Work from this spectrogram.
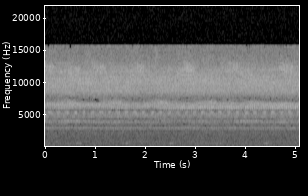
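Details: Summer-night crickets in a rural forest, a constant shrill buzzing chorus of many insects, with a faint lower note pulsing about once a second under the unbroken high trill.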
